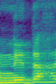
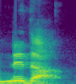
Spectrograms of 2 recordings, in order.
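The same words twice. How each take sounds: First: निदा with a final "h", "ni-dah"; as written. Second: निदा ending on open "aa", no "h"; as spoken. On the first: Teacher showing how not to say it, निदा as "ni-dah". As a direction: end निदा on an audible "h". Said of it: "इसको नहीं बोलेंगे". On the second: Teacher giving the spoken form, निदा as "ni-daa". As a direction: leave the "h" off निदा. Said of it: "इसको क्या बोलेंगे". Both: Shown as a demonstration.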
